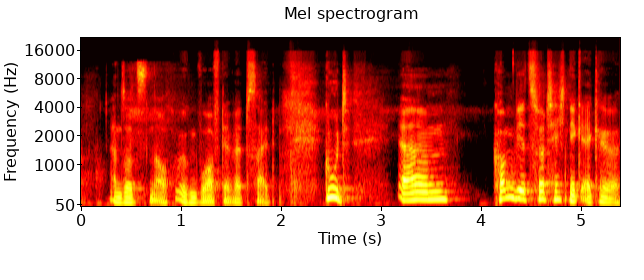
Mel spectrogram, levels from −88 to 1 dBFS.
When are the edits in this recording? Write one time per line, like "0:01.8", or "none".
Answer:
none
